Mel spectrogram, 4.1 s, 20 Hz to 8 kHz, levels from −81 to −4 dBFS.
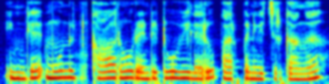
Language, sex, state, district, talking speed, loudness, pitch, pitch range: Tamil, female, Tamil Nadu, Nilgiris, 130 wpm, -12 LUFS, 230 Hz, 215-240 Hz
